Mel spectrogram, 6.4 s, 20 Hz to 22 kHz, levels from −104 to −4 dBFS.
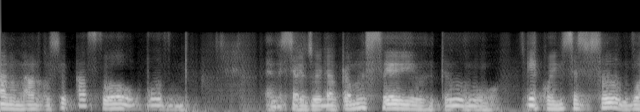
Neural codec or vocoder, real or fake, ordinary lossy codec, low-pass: codec, 16 kHz, 0.5 kbps, FreqCodec, smaller model; fake; none; none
